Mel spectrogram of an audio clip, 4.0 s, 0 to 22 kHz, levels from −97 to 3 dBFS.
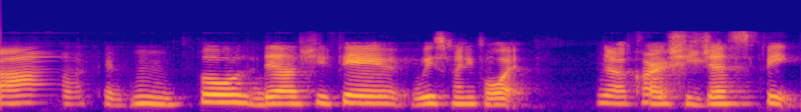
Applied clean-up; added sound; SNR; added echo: neural mask model DeepFilterNet 3.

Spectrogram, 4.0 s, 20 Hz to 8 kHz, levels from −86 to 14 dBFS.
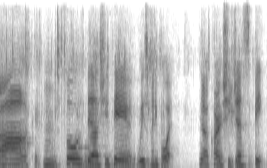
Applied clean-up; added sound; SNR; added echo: neural mask model RNNoise.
